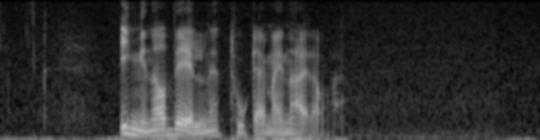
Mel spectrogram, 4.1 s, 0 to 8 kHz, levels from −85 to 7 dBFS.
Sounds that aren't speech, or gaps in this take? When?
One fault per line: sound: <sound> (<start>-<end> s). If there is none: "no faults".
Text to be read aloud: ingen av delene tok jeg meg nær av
no faults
